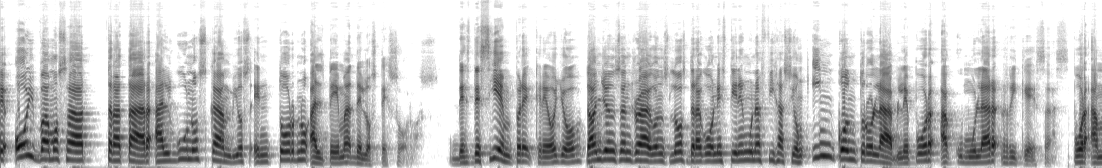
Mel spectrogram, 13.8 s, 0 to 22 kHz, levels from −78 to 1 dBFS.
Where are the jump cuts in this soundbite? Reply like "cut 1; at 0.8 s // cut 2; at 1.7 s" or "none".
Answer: cut 1; at 7.3 s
